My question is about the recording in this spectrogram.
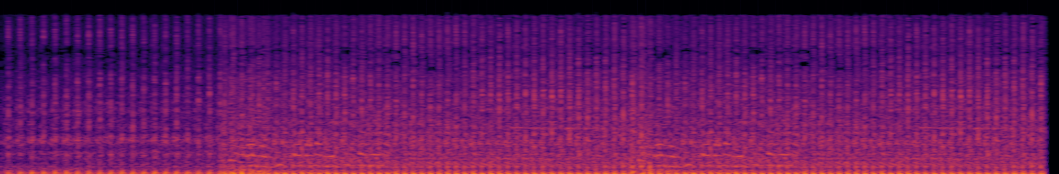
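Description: Tractor engine chugging in rapid, even beats of about ten a second, getting louder about two seconds in and cutting off suddenly near the end.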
